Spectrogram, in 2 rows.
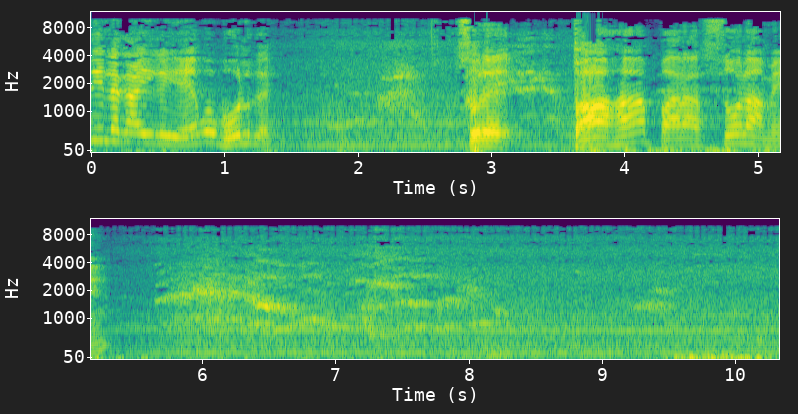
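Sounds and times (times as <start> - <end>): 
steady low hum: 0.0 - 10.3
speech: 0.1 - 1.5, 2.8 - 5.4
cat meowing: 1.8 - 3.6, 5.6 - 8.4.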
